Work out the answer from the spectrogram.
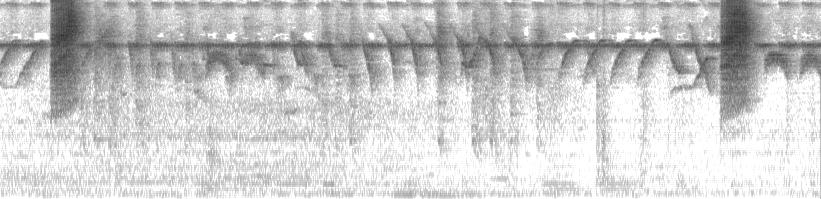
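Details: Pied fantail (kapas tembak) provoking song meant to draw a rival and make it fan its tail. Two loud, harsh, high bursts open and close a run of rapid, soft, arched whistles, with a steady high tone behind them.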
